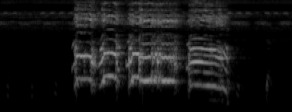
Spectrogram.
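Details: Junglefowl giving a strange call: three harsh, rough, drawn-out syllables in quick succession, the middle one longest, over a steady high insect drone.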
